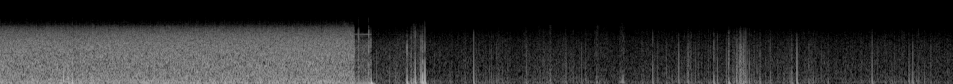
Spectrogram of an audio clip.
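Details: Long-wave radio reception at 01:34 UTC, DSL modem and router off, not from the recorder's home: loud steady hiss cuts out leaving irregular sharp crackles and pops over quiet static; interference from unknown source.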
